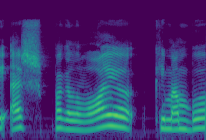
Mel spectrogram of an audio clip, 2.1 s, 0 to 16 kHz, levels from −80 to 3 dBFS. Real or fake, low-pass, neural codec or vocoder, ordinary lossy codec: real; 9.9 kHz; none; Opus, 64 kbps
